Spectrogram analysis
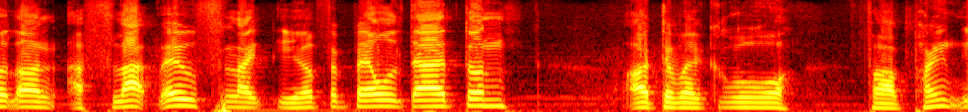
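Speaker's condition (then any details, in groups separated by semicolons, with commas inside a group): Cerebral ataxia; from birth, wheelchair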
